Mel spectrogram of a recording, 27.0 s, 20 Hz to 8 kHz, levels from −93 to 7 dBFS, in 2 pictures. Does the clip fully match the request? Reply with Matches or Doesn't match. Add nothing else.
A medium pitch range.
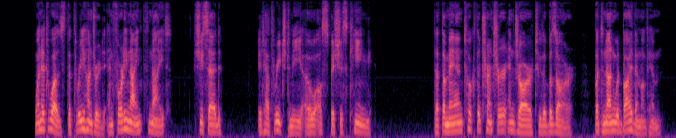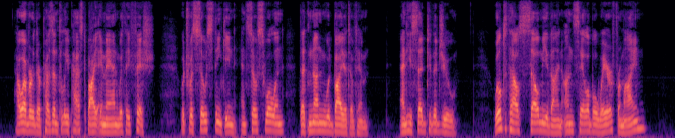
Matches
